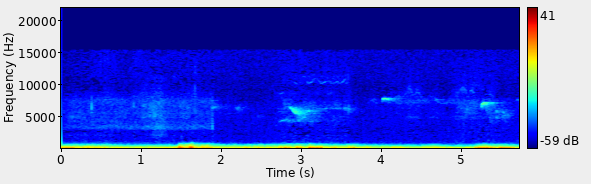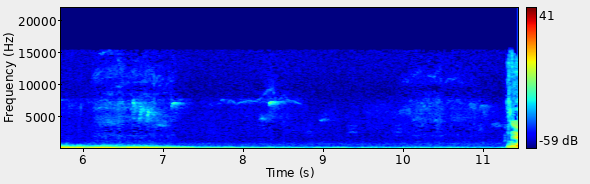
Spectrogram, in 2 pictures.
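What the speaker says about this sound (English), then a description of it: "You add in thunderstorms" Thunder from a storm over the trail in Maine's woods, a long deep rolling rumble with a couple of sharper cracks, fading to quiet with faint birds chirping above it.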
